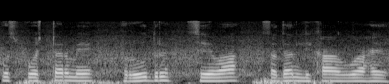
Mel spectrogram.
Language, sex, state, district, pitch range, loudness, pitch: Hindi, male, Uttar Pradesh, Lucknow, 155-175 Hz, -16 LUFS, 165 Hz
